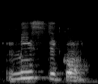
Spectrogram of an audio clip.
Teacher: Después tenemos palabras esdrújulas, que son las que tienen la sílaba tónica en la antepenúltima. Por ejemplo, místico, la sílaba tónica es mis.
